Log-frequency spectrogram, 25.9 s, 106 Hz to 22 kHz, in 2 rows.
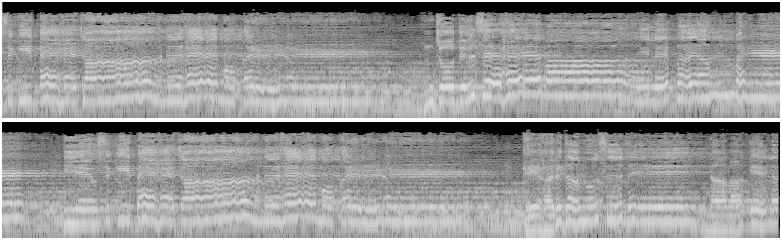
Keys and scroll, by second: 2.9 shift+Page_Down, 4.5 ctrl+Page_Up, 8.5 Escape, 9.5 F4, 16.3 Escape, 16.7 F3, 18.7 Return, 19.5 shift+F2, 20.5 F9.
